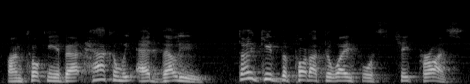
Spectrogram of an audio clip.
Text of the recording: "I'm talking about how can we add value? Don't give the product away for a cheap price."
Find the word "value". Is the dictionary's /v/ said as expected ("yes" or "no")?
yes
